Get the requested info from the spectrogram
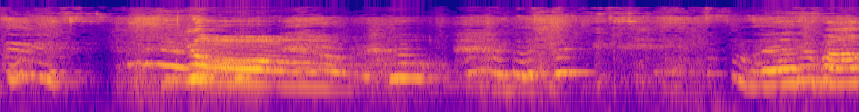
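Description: Girls' high-pitched squealing and laughing voices, with one long squeal falling in pitch about a second in.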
